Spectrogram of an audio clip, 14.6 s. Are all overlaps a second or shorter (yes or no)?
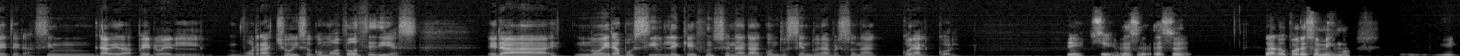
yes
